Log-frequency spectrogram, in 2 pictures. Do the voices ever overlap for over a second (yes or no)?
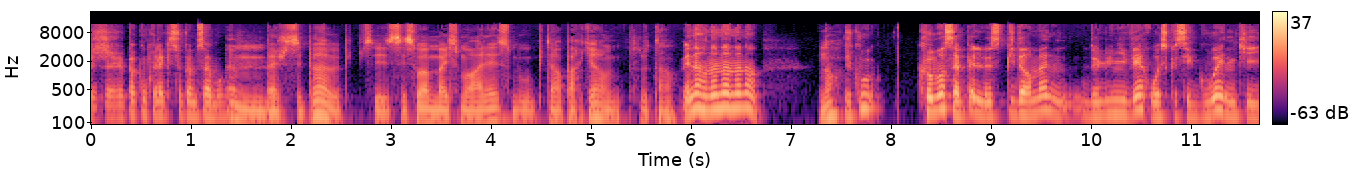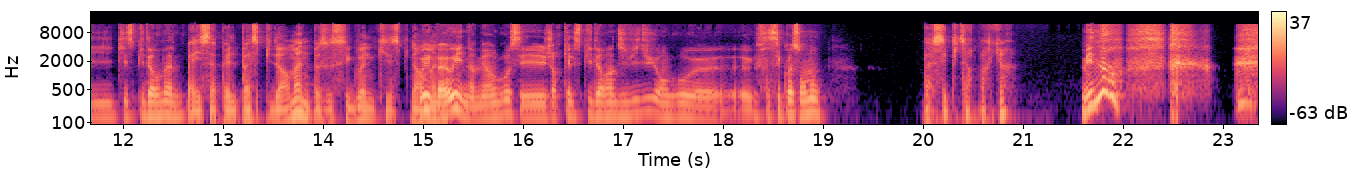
no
